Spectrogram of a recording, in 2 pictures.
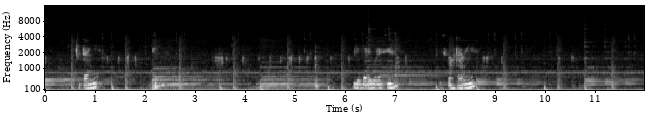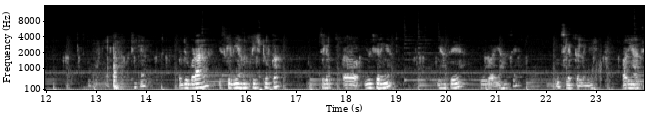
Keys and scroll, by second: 16.5 ctrl+s, 16.9 ctrl+s, 17.1 ctrl+s, 17.5 ctrl+s, 17.6 ctrl+s, 17.6 ctrl+s.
